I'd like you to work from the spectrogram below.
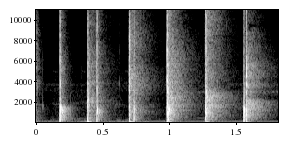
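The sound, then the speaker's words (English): A person claps their hands seven or eight times in a loose, slightly uneven rhythm, each clap sharp and bright with a short decay, with no talking, celebrating the film Unhinged reaching a total gross of twenty million dollars. “and that's the new clapping threshold.”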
